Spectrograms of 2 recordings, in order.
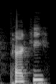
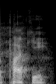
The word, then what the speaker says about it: Pocky: How do you pronounce it? Pecky? Yeah, Pocky.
